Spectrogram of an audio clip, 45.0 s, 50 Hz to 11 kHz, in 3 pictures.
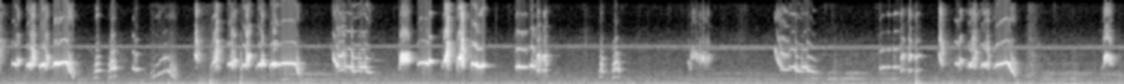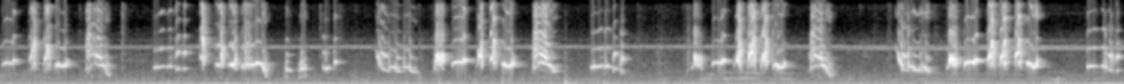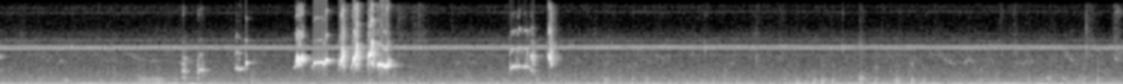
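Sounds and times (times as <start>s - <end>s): bird singing chirps and whistles: 0.0s - 7.4s, 10.3s - 11.0s, 11.7s - 13.6s, 14.7s - 23.5s, 24.2s - 26.2s, 26.9s - 30.0s, 32.4s - 35.3s, 36.8s - 37.5s.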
